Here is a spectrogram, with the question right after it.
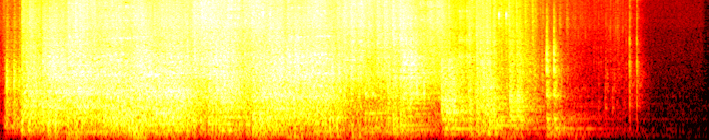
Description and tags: phased multistricken crash
I don't like this version. It doesn't have enough bass. I created it because some nationalist who doesn't recognize the unique identity and sentience of individuals couldn't resample it in standard Hz properties.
